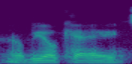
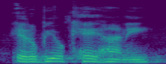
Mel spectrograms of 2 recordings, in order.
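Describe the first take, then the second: First: Low-key, supportive comfort; plain, gentle reassurance, not pitched up; sincere reassurance. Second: Higher-pitched, condescending reassurance; mock-comforting, pitched up and patronizing. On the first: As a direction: reassure them simply, without talking down. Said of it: "figure out how to do that, just say". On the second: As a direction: soothe them as if talking down to them. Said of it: "without being patronizing". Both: Shown as a demonstration.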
